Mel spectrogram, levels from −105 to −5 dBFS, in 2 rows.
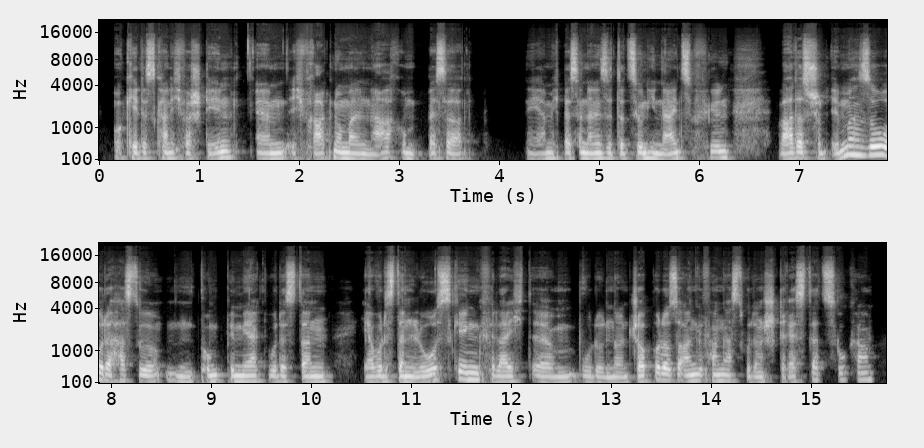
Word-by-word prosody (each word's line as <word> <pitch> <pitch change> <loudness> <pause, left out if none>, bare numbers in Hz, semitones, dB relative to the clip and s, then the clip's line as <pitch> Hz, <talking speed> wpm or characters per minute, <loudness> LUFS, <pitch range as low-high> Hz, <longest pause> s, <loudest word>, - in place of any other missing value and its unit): Okay, - - -2
das - - +4
kann 120 - -1
ich 120 - -3
verstehen. 130 +5 -1 0.2
Ähm, 115 0 0
ich 120 -1 -5
frag 110 +4 -3
nur 130 - +1
mal 115 -2 +2
nach, 110 +5 -5
um 110 -2 -5
besser - - +2 0.6
na 115 - -13
ja, 110 +1 -9
mich 120 0 -5
besser 120 - +4
in 120 - +3
deine 115 +1 +1
Situation 115 +1 +1
hineinzufühlen. 125 +4 -1 0.4
War - - +2
das 130 0 +6
schon 115 - +3
immer 195 +10 0
so 195 +2 +6
oder 135 -7 +3
hast 130 0 +3
du 125 -2 -1
'n 115 -5 -7
Punkt 125 0 -4
bemerkt, 120 0 -1
wo 120 - -4
das 115 -1 +2
dann 115 0 -2 0.3
ja, 110 - -2
wo - - +1
das 115 0 +6
dann 115 -1 +1
losging. 145 +6 +3
Vielleicht 115 -3 -4
ähm, 110 0 -4
wo 115 -2 -8
du 110 0 -6
'n 105 - -6
neuen 105 0 -6
Job 120 +2 0
oder 145 -3 +3
so - - +4
angefangen 130 +1 -2
hast, 125 0 0
wo 110 - -8
dann 110 -1 -6
Stress 110 -1 +1
dazukam? 155 +1 -3
120 Hz, 210 wpm, -23 LUFS, 115-130 Hz, 0.6 s, das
